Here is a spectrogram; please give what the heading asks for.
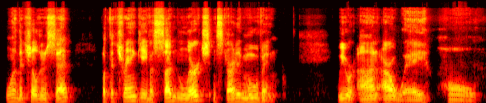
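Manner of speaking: lively read-aloud narration; storyteller reading a Christmas book aloud; story narration. A narrator's reading. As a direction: tell it to a room of children. Reads story aloud to children.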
